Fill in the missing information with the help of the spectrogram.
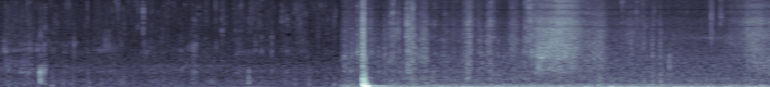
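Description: A sawn log round is set down on the earth floor with one heavy thump about three and a half seconds in, followed by a few seconds of rustling as it is shifted into place. Before that there are only a few faint crackles from a small wood fire.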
